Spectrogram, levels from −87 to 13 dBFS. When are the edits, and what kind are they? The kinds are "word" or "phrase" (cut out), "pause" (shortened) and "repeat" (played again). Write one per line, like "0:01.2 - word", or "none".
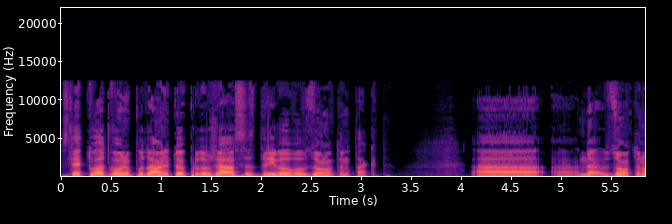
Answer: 0:02.9 - phrase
